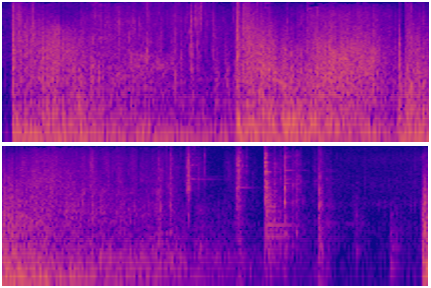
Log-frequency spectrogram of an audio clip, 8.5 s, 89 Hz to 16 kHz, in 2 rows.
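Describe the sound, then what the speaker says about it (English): A grenade explodes in Modern Warfare 3 multiplayer with a loud, deep boom and rumbling blast that fades over several seconds, followed by scattered sharp gunshots and a final pop. "Tossing grenade!"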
